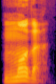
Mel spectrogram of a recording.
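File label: "moda", Spanish, male; mekanta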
